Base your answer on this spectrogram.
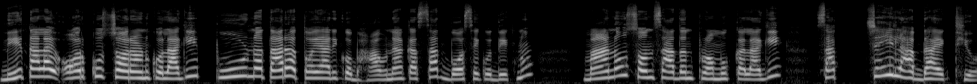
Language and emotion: Nepali, happy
